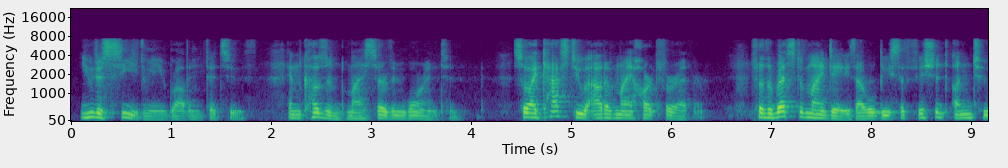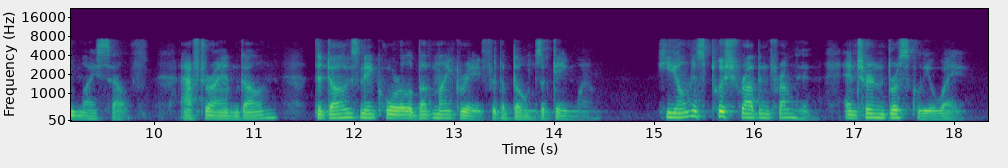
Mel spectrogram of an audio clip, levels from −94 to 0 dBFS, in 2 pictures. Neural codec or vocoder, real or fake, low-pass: codec, 16 kHz, 2 kbps, FunCodec, trained on Chinese and English, 25 frames a second; fake; 7.2 kHz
